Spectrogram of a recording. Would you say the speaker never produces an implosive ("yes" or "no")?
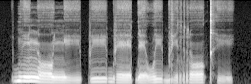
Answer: no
